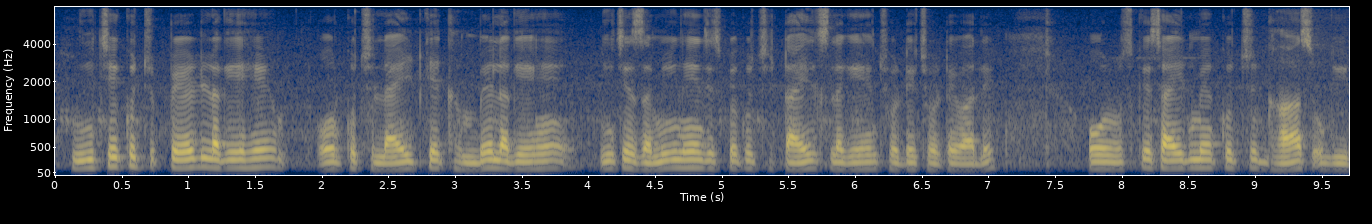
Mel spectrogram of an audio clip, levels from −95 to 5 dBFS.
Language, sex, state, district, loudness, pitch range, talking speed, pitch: Hindi, male, Bihar, Sitamarhi, -24 LUFS, 120-140 Hz, 185 wpm, 130 Hz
